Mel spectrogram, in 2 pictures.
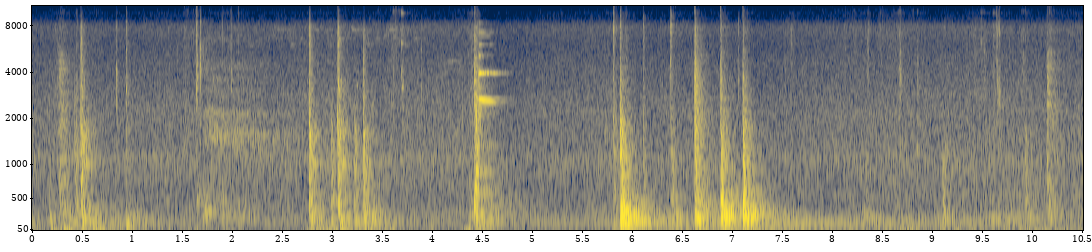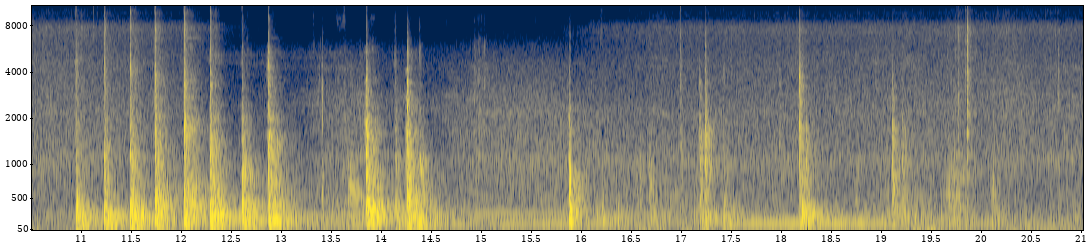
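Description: Irregular clusters of sharp metal knocks and clanks, hammer-like blows on the steel frame of a New Idea 323 corn picker's husking bed, densest in a run partway through; one blow about four and a half seconds in rings briefly.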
